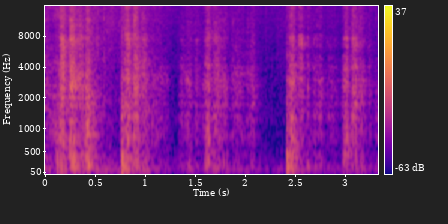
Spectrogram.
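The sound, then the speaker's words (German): A pen writes vigorously on paper, giving a series of dry, hissing scratch strokes in uneven bursts that rise and fall in loudness, with no talking. “aber im Moment, im Moment schreibt er wirklich vehement.”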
